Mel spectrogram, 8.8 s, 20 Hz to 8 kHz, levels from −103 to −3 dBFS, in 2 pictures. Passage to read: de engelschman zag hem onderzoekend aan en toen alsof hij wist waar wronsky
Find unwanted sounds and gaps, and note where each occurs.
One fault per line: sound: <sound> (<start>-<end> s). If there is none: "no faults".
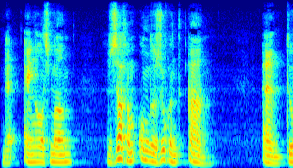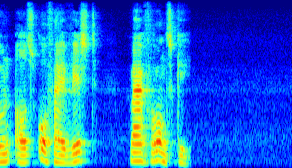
no faults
